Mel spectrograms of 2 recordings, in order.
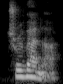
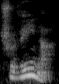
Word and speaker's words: Trevena: name properly by Shirley trena now in my book review I've pronounced it travina but it's not it's trena so I'm told by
